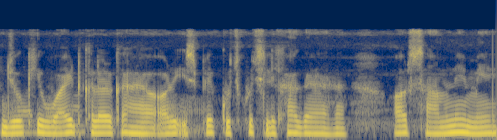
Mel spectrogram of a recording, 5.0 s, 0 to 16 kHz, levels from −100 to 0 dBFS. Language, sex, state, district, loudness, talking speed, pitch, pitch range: Hindi, male, Bihar, West Champaran, -15 LUFS, 205 wpm, 130 Hz, 120-135 Hz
